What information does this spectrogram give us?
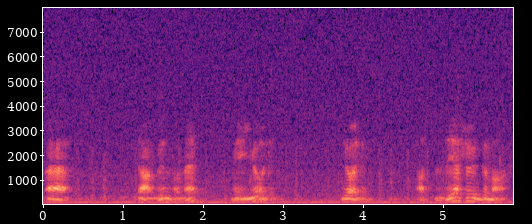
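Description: A man's voice: mid-range voice, lively intonation, a little slow. A man chatting casually as a participant on an internet radio channel. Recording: noisy internet radio audio, distant.

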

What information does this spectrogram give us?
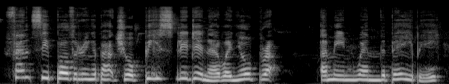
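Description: Brief: reader playing a high, anxious little girl, pleading. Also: lively intonation, normal speed, close to an everyday voice. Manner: pleading, urgent.

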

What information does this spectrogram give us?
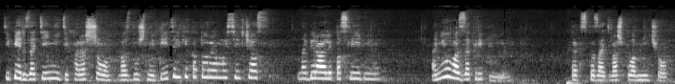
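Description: A woman with a high-pitched, very animated voice leads a hands-on craft tutorial. She explains informally, step by step, using cute diminutives. Clear background noise sits behind her in an amateur home recording. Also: poor audio. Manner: instructional, counts aloud, uses affectionate diminutives. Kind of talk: step-by-step crochet lesson, informal narration. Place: indoors at a table.

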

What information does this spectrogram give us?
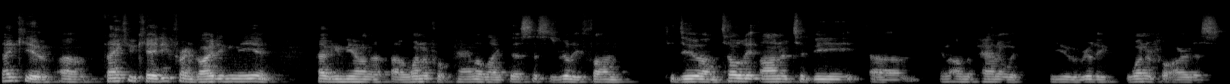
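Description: A man in his sixties, born in Greece, speaking on a panel as an artist and priest, halting with many fillers and restarts over a video call. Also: mid-range voice, little pitch movement, darkish tone. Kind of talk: casual panel talk. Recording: roomy echo on call audio.

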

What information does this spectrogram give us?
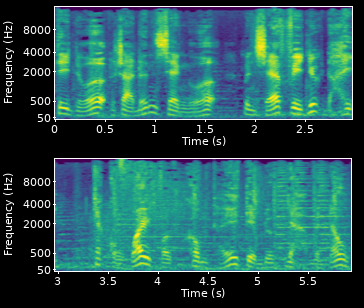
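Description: Cartoon merchant dad, male actor: middle-aged, kind, fretful, hesitant, mid-pitched, over a strong music bed. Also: expressive, fairly quick, natural voice. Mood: uneasy scheming. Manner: hesitant, sighing. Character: anxious middle-aged merchant father, gentle and worried. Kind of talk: cartoon fairy-tale dub acting. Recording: loud music bed behind voice.

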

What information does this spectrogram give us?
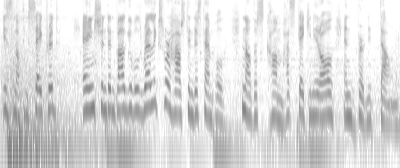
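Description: An outraged temple keeper from a game, high bright voice, scornful and emphatic. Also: male voice, unhurried. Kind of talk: video game cutscene acting.

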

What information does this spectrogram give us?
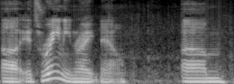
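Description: A man's voice: medium pitch, expressive, a little slow, creaky. A man in his thirties from the Pacific Northwest, vlogging to a phone camera from inside his car at night, talking in a chatty, matter-of-fact way with lots of uhs. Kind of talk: casual vlog talk to camera. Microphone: phone camera at arm's length.

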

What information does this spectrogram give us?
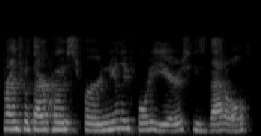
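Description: Middle-aged woman, slow and mellow, echoey dull webcam audio. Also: mid-range voice, steady tone, slight background noise. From Indiana. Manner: lightly teasing, with fillers. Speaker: panelist, business owner. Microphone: webcam or computer mic on video call.

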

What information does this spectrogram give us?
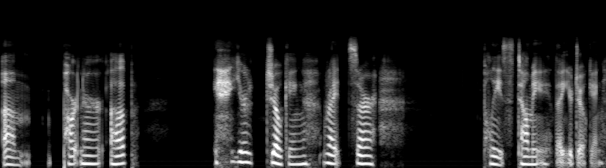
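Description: A woman's voice: lowish voice, fairly even intonation, extremely slow, pauses often, fairly bright tone, no echo, heavily acted. A woman voicing a stern, blunt part-wolf army officer who trains knights, in a scripted roleplay audio drama. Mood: exasperated. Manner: tough, bossy, blunt.

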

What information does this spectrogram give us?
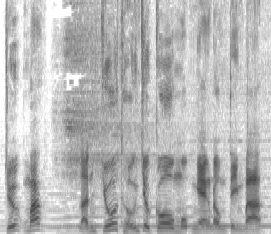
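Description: A man voicing a greedy, scheming middle-aged feudal lord in a cartoon, lively and given to shouting. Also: on the high side, brisk. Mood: commanding. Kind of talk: cartoon dubbing. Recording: music playing under the voice.

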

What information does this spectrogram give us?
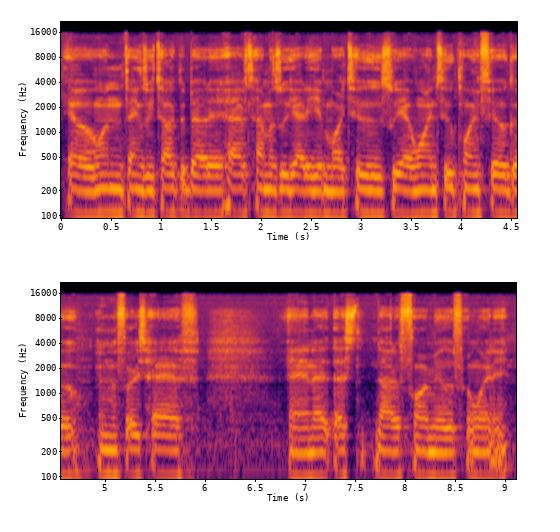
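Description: Young male athlete, low voice, monotone, blunt and measured at a press table mic. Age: young adult. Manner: measured, even, blunt, frequent "you know". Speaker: college basketball player. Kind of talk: postgame press conference answers. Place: indoor press room. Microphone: table mic in front.

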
